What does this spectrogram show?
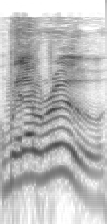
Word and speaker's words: Willaroo: Oh, what's Willaroo? Willaroo is about a surfer lifestyle. What's it? How do you spell it? WILLA, like Will. A. Rue, R-U-E, like the road. Willaroo.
